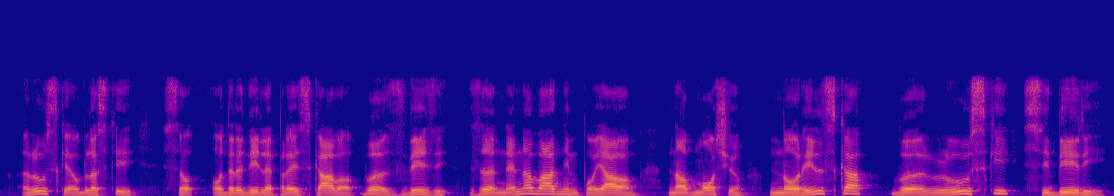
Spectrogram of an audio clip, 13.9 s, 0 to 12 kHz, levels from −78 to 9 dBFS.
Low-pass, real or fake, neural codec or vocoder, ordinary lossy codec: 7.2 kHz; fake; codec, 16 kHz, 8 kbps, FunCodec, trained on LibriTTS, 25 frames a second; none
